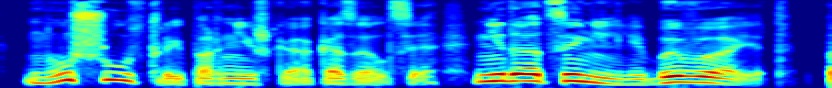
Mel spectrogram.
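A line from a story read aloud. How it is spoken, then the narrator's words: Grumbling. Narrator (Russian): проворчал маг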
